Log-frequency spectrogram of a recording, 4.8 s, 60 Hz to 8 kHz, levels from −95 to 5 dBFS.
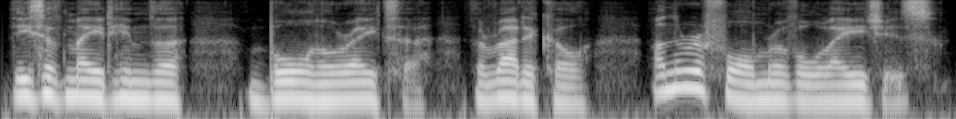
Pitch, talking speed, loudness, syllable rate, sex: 135 Hz, 190 wpm, -15 LUFS, 6.0 syllables/s, male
